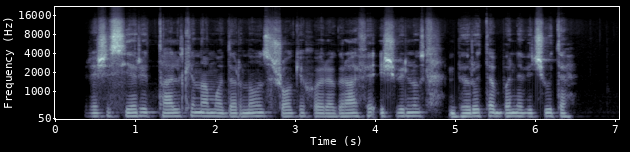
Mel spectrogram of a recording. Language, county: Lithuanian, Klaipėda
